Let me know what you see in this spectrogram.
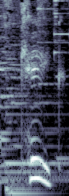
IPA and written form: keɪk (Cake)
